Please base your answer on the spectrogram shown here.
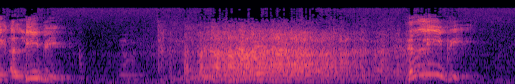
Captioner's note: audience laughter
